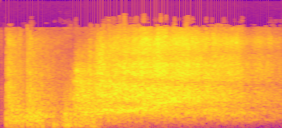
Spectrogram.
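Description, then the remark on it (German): A loud, deep boom bursts out at once, then spreads into a broad rolling rumble that slowly fades: a sonic boom made as a supersonic aircraft breaks the sound barrier. There are no voices. “Doch bevor sich Passagiere in die Flieger mit der langen Nase setzen können, muss ein Problem gelöst werden, der Überschallknall. Der entsteht, sobald das Flugzeug die Schallgrenze überwindet.”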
